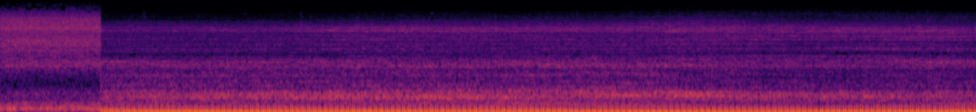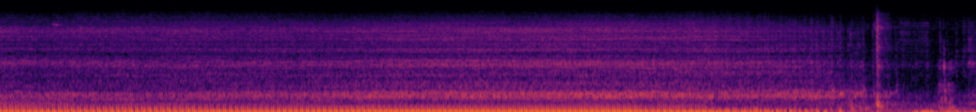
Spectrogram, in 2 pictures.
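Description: A riding mower's engine hums steadily and then winds down.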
